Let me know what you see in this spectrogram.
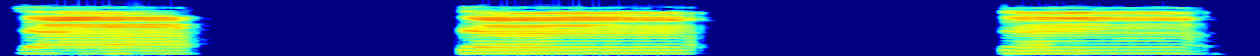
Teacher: তা চিকন ভাবে উচ্চারণ হবে, পাতলা উচ্চারণ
